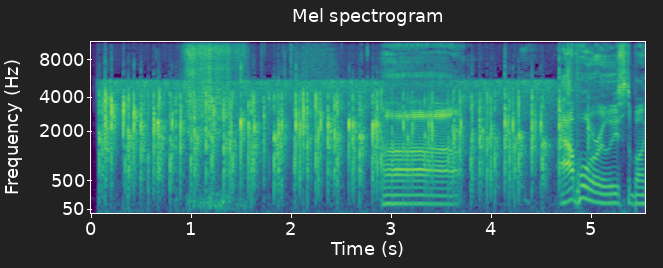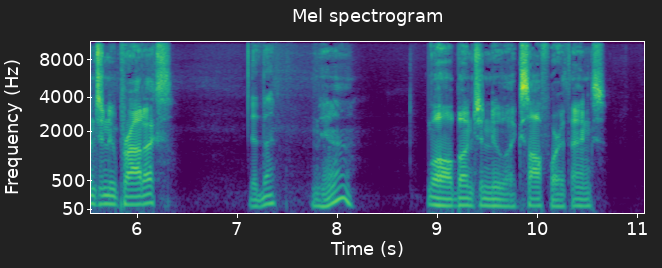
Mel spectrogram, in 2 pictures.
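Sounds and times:
round of applause: 0.0 - 5.4
speech: 2.9 - 3.8, 4.7 - 6.4, 7.1 - 8.2, 8.9 - 10.7.

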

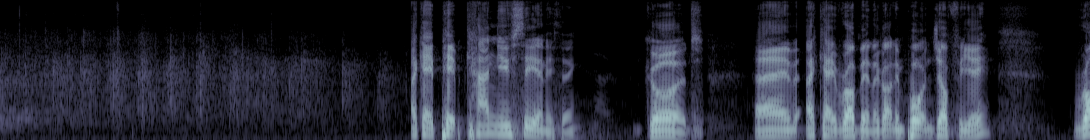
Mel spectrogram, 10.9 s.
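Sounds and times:
audience clapping: 0.0 - 4.2
speech: 4.1 - 5.9, 6.5 - 10.2.

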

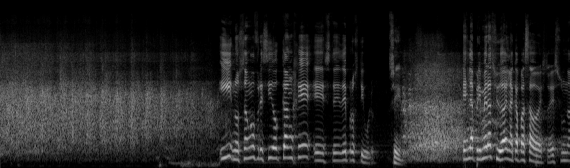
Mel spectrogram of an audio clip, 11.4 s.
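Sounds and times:
crowd applause: 0.0 - 4.6
speech: 4.4 - 8.4, 9.2 - 11.4
laughter: 8.0 - 10.0.

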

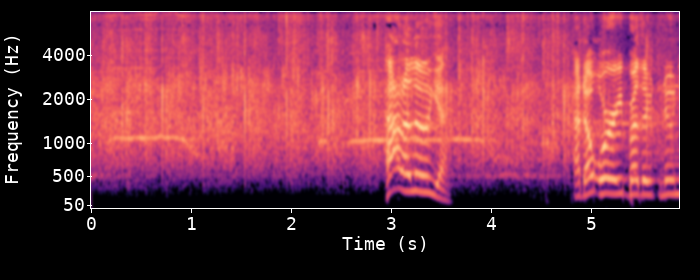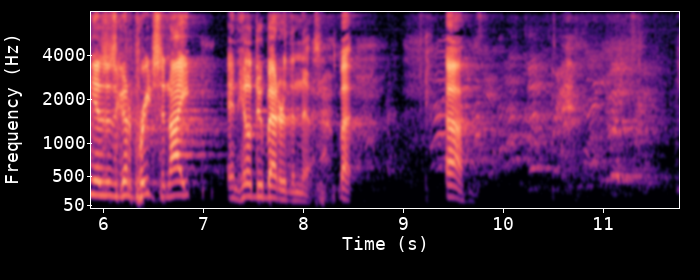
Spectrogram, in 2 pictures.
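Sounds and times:
church congregation clapping hands during a service: 0.0 - 6.5
speech: 2.9 - 3.7, 4.8 - 8.6, 9.4 - 9.8.

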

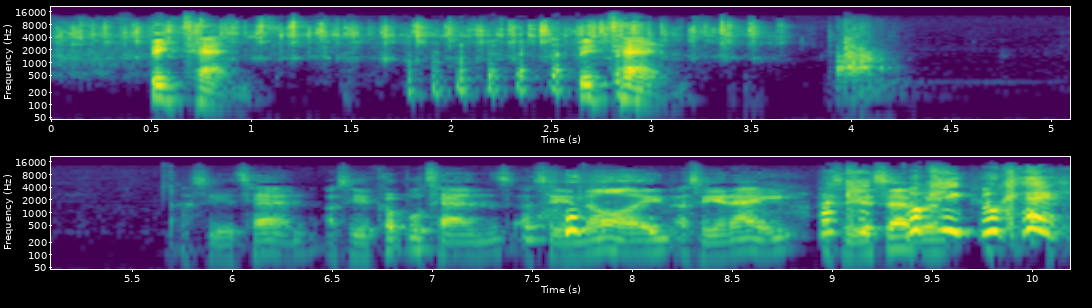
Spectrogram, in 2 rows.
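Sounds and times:
dice rattling and clattering: 0.0 - 4.2
speech: 0.5 - 1.1, 1.8 - 3.3, 5.8 - 10.1.

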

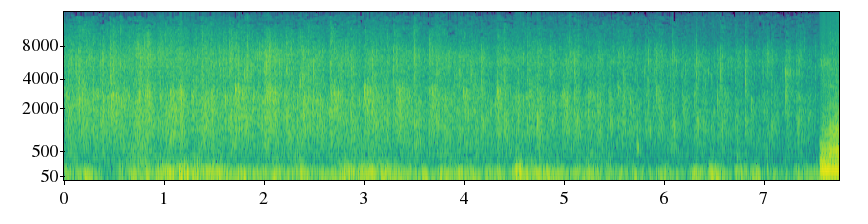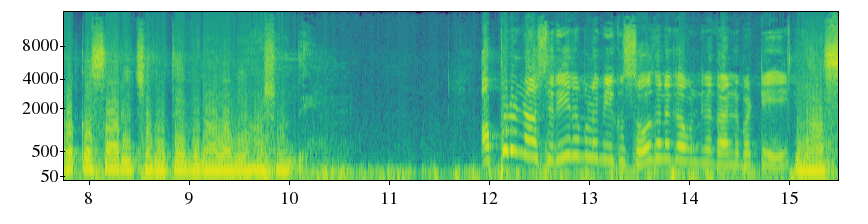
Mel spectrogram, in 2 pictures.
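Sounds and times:
church congregation clapping loudly for another congregation: 0.0 - 8.3
speech: 7.6 - 10.2, 11.9 - 15.4.

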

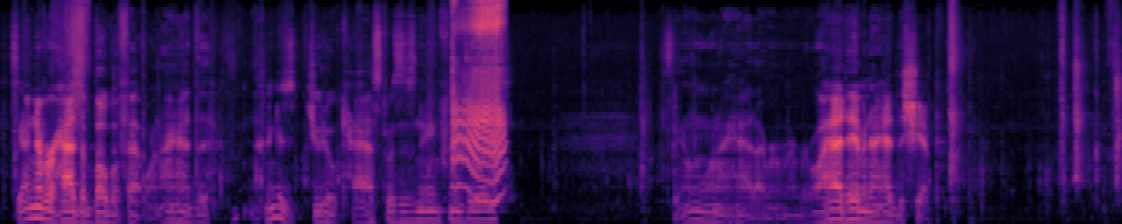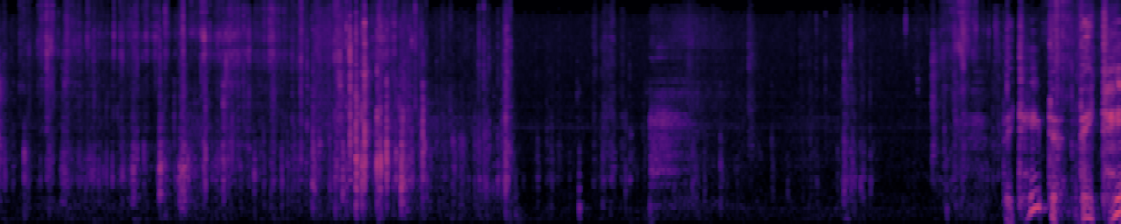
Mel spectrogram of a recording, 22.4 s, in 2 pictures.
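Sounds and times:
speech: 0.2 - 5.1, 6.8 - 9.6, 21.5 - 22.4
toy packaging crinkling, rustling and tearing open during an unboxing: 11.1 - 16.4.

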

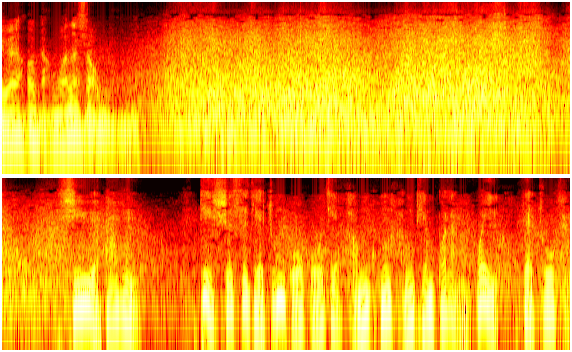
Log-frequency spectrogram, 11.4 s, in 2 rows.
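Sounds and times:
roar of Y-20 tanker aircraft engines: 0.0 - 11.3
speech: 0.2 - 2.0, 6.3 - 11.3.

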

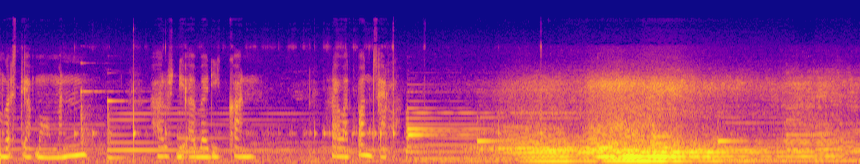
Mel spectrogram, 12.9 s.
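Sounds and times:
speech: 0.1 - 1.8, 2.4 - 4.0, 5.0 - 6.6
vehicle passing at a busy roadside: 6.4 - 12.9.

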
